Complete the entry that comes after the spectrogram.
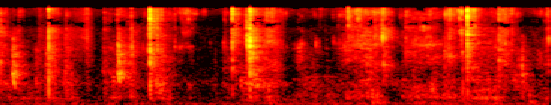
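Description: Close-up eating sounds: chewing and biting, with a dozen or so short, crisp clicks and smacks scattered through.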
